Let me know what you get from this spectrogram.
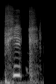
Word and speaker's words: Pick: Og jeg skal lige sige, det udtales jo pik, P-I-K, og det er jo sådan et lydord for noget, der...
